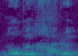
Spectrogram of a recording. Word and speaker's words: 信親: この 2 文字で信春と読みます。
